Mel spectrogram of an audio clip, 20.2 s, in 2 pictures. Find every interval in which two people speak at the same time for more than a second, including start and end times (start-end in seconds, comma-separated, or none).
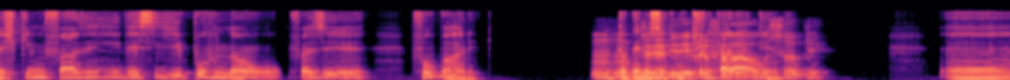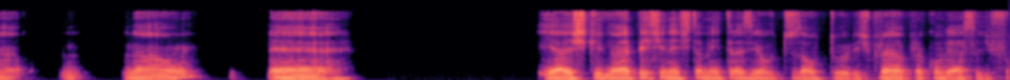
6.2-7.9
